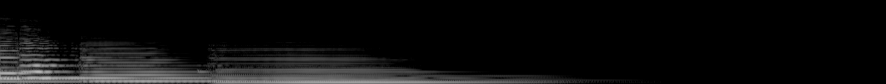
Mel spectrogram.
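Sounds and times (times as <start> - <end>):
cello: 0.0 - 6.7.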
